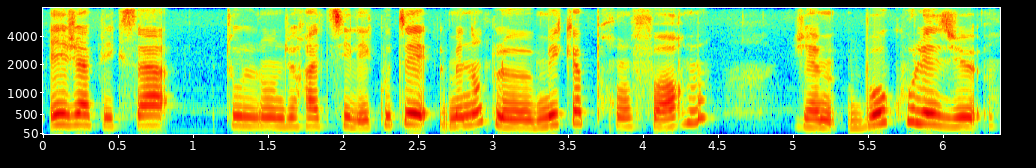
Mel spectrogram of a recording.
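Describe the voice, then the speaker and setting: A woman's voice: medium pitch, moderate pace, dark tone, no room sound, clean studio sound. A woman from Belgium with a mild Brussels accent, chatting through a makeup tutorial in a rambling way, often stopping herself and laughing. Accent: Belgian French, mild Brussels. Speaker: beauty vlogger.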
